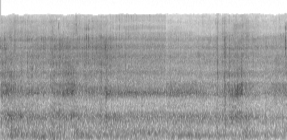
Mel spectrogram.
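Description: Skateboard wheels rolling steadily over asphalt, giving an even, continuous rolling noise.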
